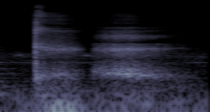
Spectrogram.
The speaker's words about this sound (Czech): Myšlenku přerušilo zívnutí?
